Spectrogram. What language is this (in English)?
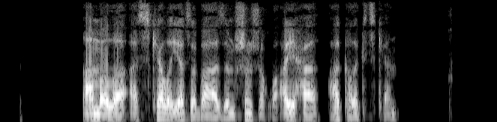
Abkhazian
